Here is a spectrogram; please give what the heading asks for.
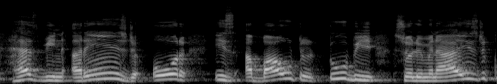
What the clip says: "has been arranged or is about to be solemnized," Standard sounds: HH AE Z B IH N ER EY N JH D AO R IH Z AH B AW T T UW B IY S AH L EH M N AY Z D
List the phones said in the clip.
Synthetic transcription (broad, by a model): HH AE Z B IH N ER EY N JH D AO R IH Z AH B AW T T UW B IY S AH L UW M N AY Z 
